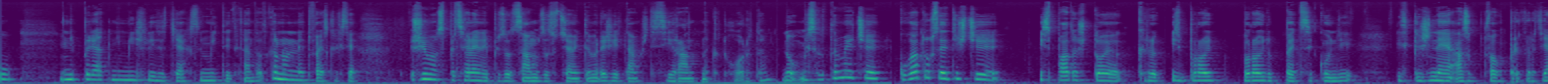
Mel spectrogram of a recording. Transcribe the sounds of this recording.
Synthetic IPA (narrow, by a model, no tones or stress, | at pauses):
nɛpɾijat̪nimislʲizɐt̪ʲjaxsɐmit̪ɛit̪ɐ̥kanɐt̪at̪ə̥kənonɛt̪ovaiskəxsʲa | ʃɛimɐspɛt̪sialɛnɛpizɔt̪samozɐsot̪sialˠnit̪ɛmɾɛʒiːt̪amʃt̪ɛ̥siɾant̪nəkɐ̥t̪ɔ̥xɔ̰ɾət̪ənomisɛlˠt̪əmiɛt͡ʃɛkoɡat̪osɛd̪iʃt͡ʃɛ | ispad̪əʃt̪ɔjəkɾɤkizbɾɔjbɾɔjd̪opɛt̪sɛkund̪i | iskəʃnɛʔa̰sɡt̪o̥vaɡopɾɛkɾɐt̪ʲja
